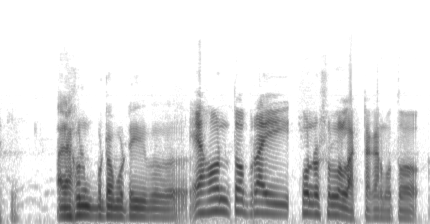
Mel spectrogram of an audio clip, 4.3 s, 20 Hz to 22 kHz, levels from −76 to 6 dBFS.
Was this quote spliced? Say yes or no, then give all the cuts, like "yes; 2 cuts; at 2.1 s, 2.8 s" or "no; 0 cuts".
yes; 1 cut; at 2.9 s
